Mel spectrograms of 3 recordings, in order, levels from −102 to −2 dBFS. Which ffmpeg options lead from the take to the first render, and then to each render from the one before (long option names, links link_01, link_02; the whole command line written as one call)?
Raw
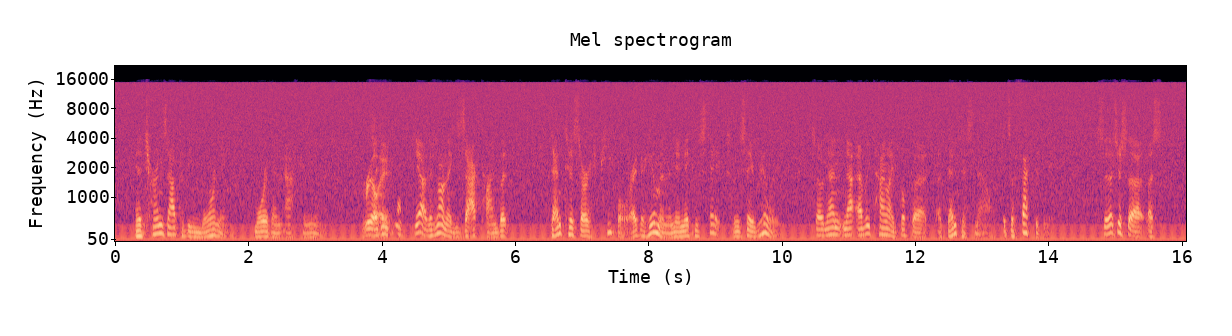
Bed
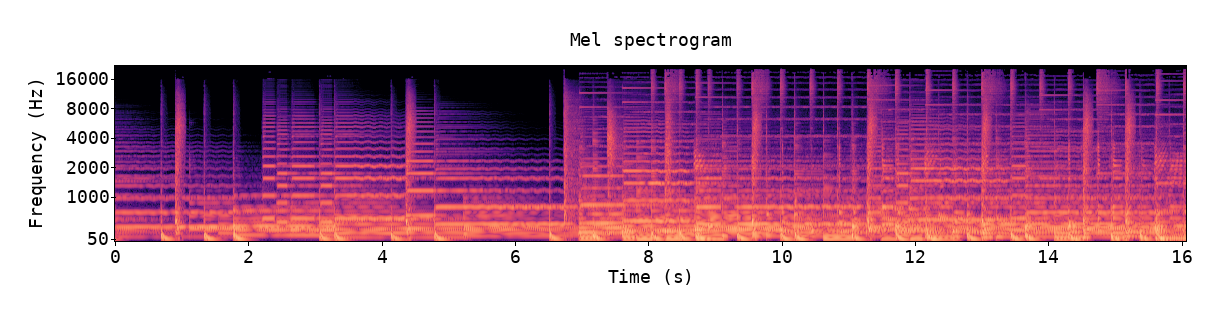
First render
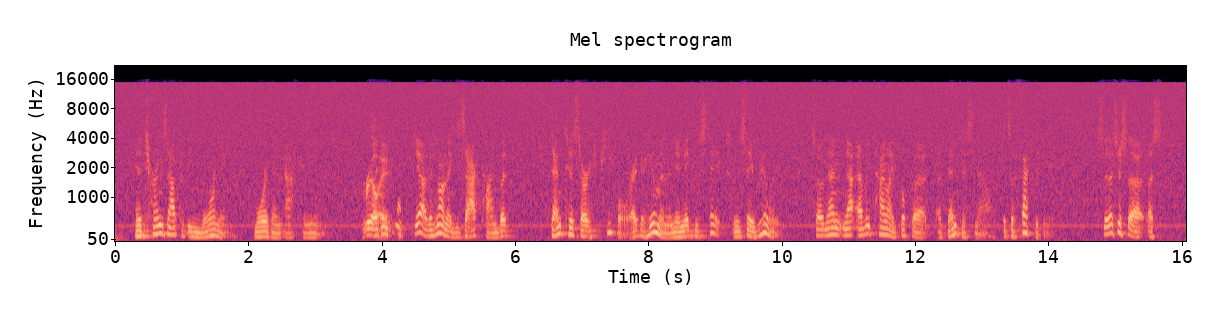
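ffmpeg -i in.wav -af "bandreject=frequency=60:width_type=h:width=4,bandreject=frequency=120:width_type=h:width=4,bandreject=frequency=180:width_type=h:width=4,bandreject=frequency=240:width_type=h:width=4,bandreject=frequency=300:width_type=h:width=4" out.wav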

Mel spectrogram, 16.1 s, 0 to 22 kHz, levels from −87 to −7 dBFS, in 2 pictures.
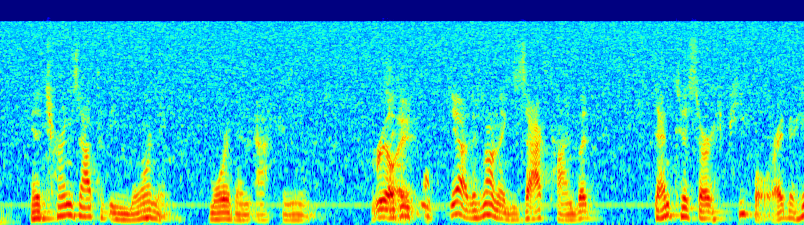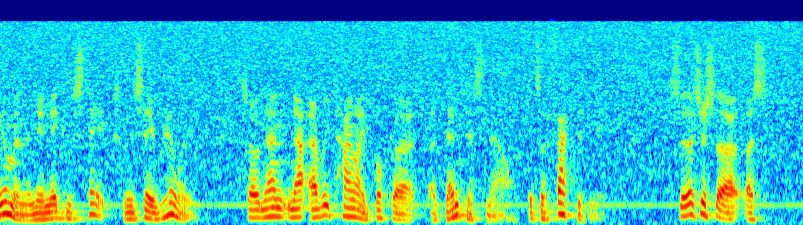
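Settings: ffmpeg -i in.wav -af "afftdn=noise_reduction=11:noise_floor=-30" out.wav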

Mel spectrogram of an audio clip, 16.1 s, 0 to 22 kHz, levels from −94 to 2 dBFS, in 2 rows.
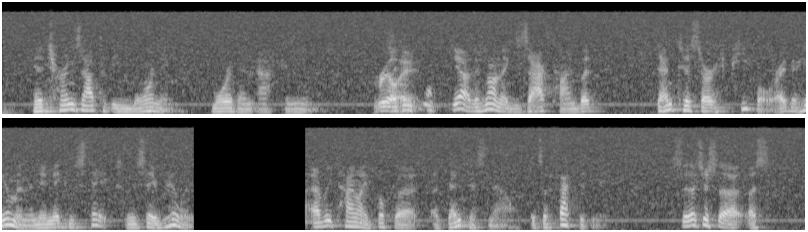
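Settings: ffmpeg -i in.wav -filter_complex "[0:a]asplit=3[link_01][link_02][link_03];[link_01]atrim=end=9.95,asetpts=PTS-STARTPTS,afade=type=out:start_time=9.946:duration=0.004:curve=hsin[link_04];[link_02]atrim=start=9.95:end=11.07,asetpts=PTS-STARTPTS,volume=0[link_05];[link_03]atrim=start=11.07,asetpts=PTS-STARTPTS,afade=type=in:duration=0.004:curve=hsin[link_06];[link_04][link_05][link_06]concat=n=3:v=0:a=1" out.wav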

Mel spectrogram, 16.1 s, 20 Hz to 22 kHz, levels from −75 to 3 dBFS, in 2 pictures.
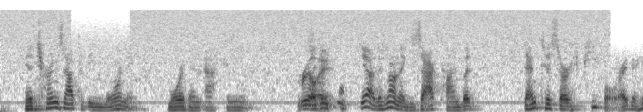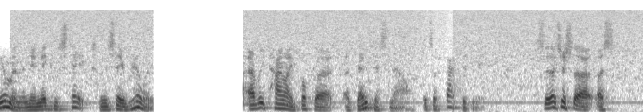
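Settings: ffmpeg -i in.wav -filter_complex "[0:a]asettb=1/sr,asplit=3[link_01][link_02][link_03];[link_01]atrim=end=0.884[link_04];[link_02]atrim=start=0.88:end=1.62,asetpts=PTS-STARTPTS,afade=type=in:duration=0.004:curve=qsin,afade=type=out:start_time=0.736:duration=0.004:curve=qsin,highpass=130,lowpass=4600[link_05];[link_03]atrim=start=1.616[link_06];[link_04][link_05]acrossfade=duration=0.004:curve1=hsin:curve2=qsin[link_07];[link_07][link_06]acrossfade=duration=0.004:curve1=qsin:curve2=hsin,asettb=1/sr,asplit=3[link_08][link_09][link_10];[link_08]atrim=end=7.624[link_11];[link_09]atrim=start=7.62:end=8.16,asetpts=PTS-STARTPTS,afade=type=in:duration=0.004:curve=qsin,afade=type=out:start_time=0.536:duration=0.004:curve=qsin,lowpass=frequency=2500:width=0.5412,lowpass=frequency=2500:width=1.3066[link_12];[link_10]atrim=start=8.156[link_13];[link_11][link_12]acrossfade=duration=0.004:curve1=hsin:curve2=qsin[link_14];[link_14][link_13]acrossfade=duration=0.004:curve1=qsin:curve2=hsin,asplit=2[link_15][link_16];[link_15]atrim=end=13.69,asetpts=PTS-STARTPTS,afade=type=out:start_time=13.18:duration=0.51:silence=0.266073[link_17];[link_16]atrim=start=13.69,asetpts=PTS-STARTPTS,afade=type=in:duration=0.004:curve=hsin:silence=0.266073[link_18];[link_17][link_18]concat=n=2:v=0:a=1" out.wav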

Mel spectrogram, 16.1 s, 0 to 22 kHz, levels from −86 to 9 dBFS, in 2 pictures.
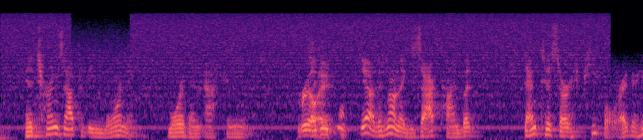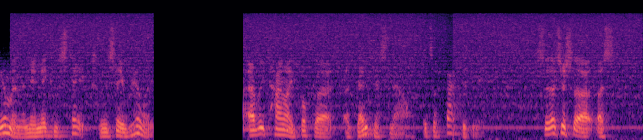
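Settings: ffmpeg -i in.wav -af "lowpass=12000,aecho=1:1:3:0.47" out.wav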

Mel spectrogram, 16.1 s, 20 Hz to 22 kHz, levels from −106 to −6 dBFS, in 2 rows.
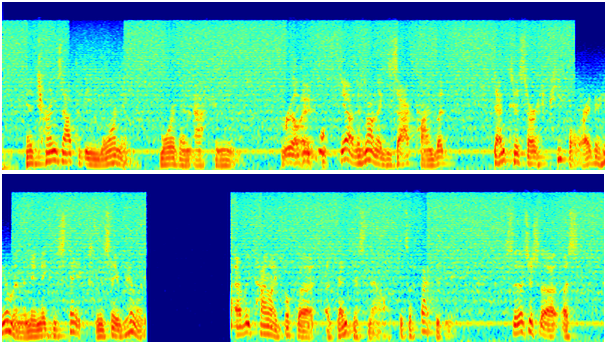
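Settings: ffmpeg -i in.wav -af "alimiter=limit=-11dB:level=0:latency=1:release=207" out.wav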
